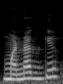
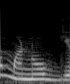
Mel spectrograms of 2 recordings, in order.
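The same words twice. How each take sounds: First: मनज्ञ with short a after n; the mistaken nag in मनज्ञ; wrong form मनज्ञ. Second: मनोज्ञ with long o after n; nog, drawn out, in मनोज्ञ; correct form मनोज्ञ. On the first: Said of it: "मनज्ञ ना हो के क्या होगा". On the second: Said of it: "मनोज्ञ होगा". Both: Shown as a demonstration.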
